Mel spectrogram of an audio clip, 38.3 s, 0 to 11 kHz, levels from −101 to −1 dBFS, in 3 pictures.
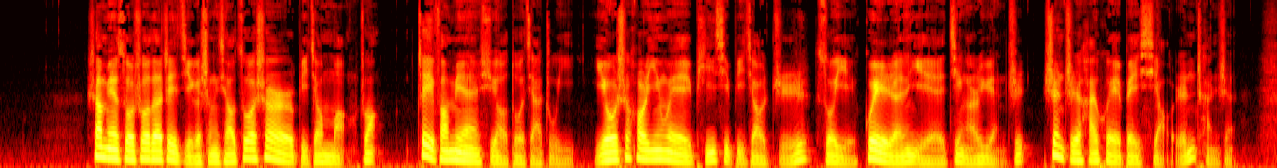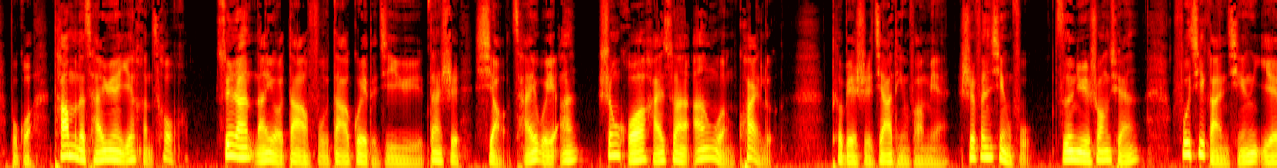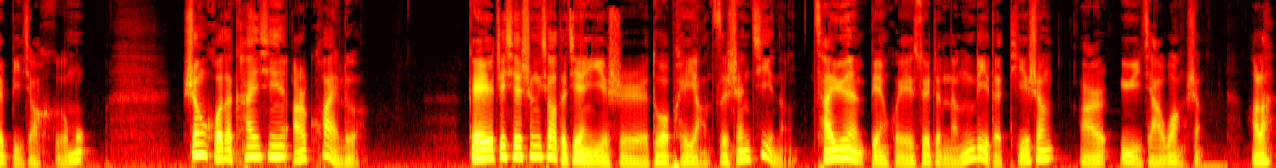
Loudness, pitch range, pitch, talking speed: -27 LUFS, 80-125 Hz, 100 Hz, 245 characters per minute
